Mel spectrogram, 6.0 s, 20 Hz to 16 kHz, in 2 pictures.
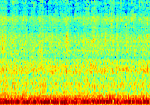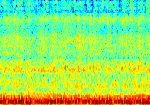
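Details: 1975 Suzuki RE5 after full restoration, engine just started: steady, low, droning idle with a faint gear hum under it; transmission noise of unknown cause, engine to be removed to inspect the transmission internals.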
